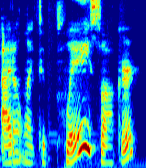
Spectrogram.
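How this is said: The word play is clearly emphasized.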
